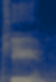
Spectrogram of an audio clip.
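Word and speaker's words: quay: pronounced key or or q u a y but pronounced key there's actually a queen's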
